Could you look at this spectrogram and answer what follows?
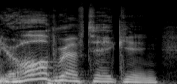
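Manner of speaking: put-on giddy, sing-song, bouncy childlike excitement. Retelling a game conference moment, imitating Keanu Reeves, giddy like a little kid. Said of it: "He's like a little kid who's coming out".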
